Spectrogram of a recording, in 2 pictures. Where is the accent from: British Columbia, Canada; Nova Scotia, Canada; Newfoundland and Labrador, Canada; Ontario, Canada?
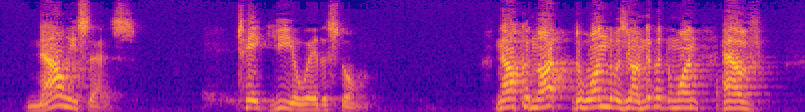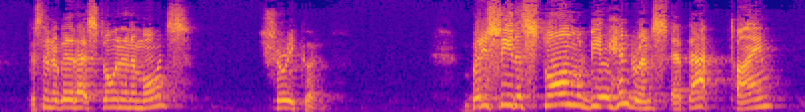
British Columbia, Canada; Vancouver; growing up in Vancouver years ago was a sense that God had something in mind for me.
